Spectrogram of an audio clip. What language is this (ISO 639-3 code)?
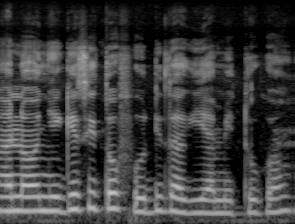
kik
